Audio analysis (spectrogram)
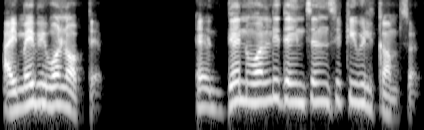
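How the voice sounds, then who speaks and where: A man's voice: high voice, expressive, normal speed, darkish tone, dry recording. A man with a slightly raised voice asks his teacher a question over a muffled video call. The audio is dry and dull, and he is deferential. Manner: deferential, says sir often. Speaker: participant asking questions. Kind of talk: online spiritual Q&A.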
